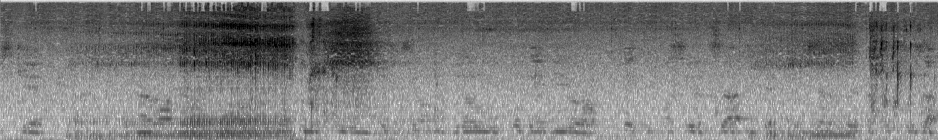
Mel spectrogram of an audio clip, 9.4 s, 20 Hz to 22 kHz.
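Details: English bulldog named Churchill snoring in Bijeljina in May 2012. Rough, rasping breaths that swell into a loud noisy burst near the middle, then settle into steadier wheezy snores, with soft human voices underneath.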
